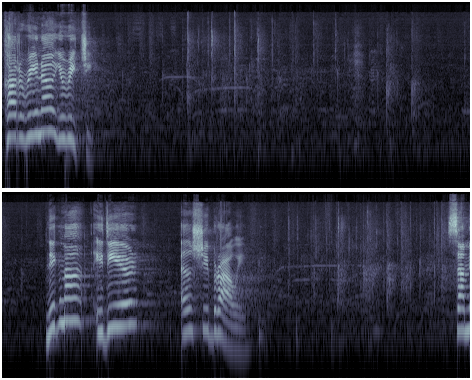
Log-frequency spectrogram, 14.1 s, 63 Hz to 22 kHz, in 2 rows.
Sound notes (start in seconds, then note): 2.4 audience applauding; 10.9 audience applauding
